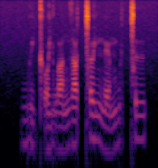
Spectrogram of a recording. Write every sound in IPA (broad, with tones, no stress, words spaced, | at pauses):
bɨ˦˨jkʼɔ˧jwɑ˧nzɑ˦ ǀə˦j nɛ˨mbə˦ ǀɨ˦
